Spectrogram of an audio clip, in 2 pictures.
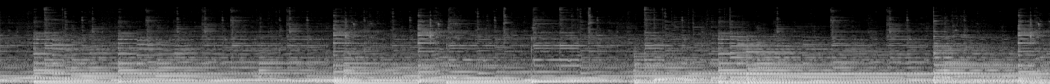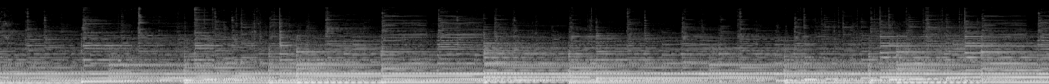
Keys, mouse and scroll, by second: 12.4 click, 15.3 ctrl+g, 17.3 click, 20.1-20.9 typing.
